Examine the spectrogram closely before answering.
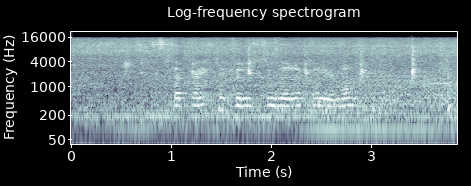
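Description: An elderly woman speaks briefly and calmly nearby.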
